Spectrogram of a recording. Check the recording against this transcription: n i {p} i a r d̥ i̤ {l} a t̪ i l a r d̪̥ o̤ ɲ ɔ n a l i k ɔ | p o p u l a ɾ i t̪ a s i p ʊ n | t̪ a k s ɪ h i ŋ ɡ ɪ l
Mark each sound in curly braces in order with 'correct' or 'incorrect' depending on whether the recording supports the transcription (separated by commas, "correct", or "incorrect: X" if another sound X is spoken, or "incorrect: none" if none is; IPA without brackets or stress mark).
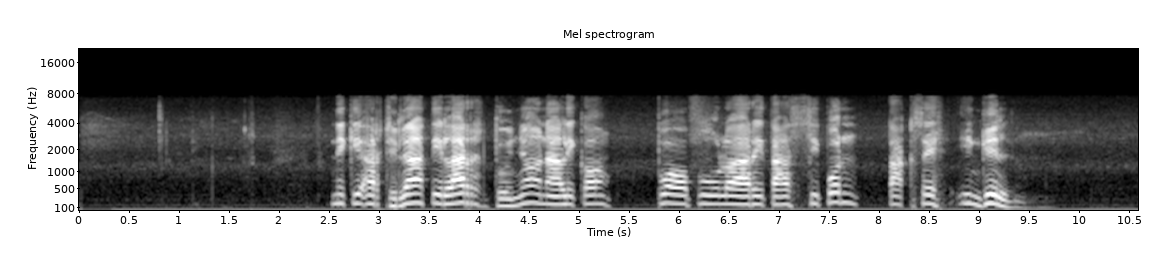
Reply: incorrect: k, correct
